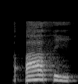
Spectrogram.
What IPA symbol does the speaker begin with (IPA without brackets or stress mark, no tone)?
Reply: ʔ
